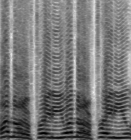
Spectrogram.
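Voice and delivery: piercing shriek, very high-pitched and very loud. Retelling a wrestling match where Thea runs over to Ava, imitating someone screaming. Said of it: "starts screaming at Ava".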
